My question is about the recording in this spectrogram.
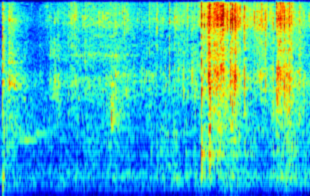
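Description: Clear plastic shrink-wrap being torn and crinkled off a cardboard jigsaw puzzle box, with a louder rustle about one and a half seconds in.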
